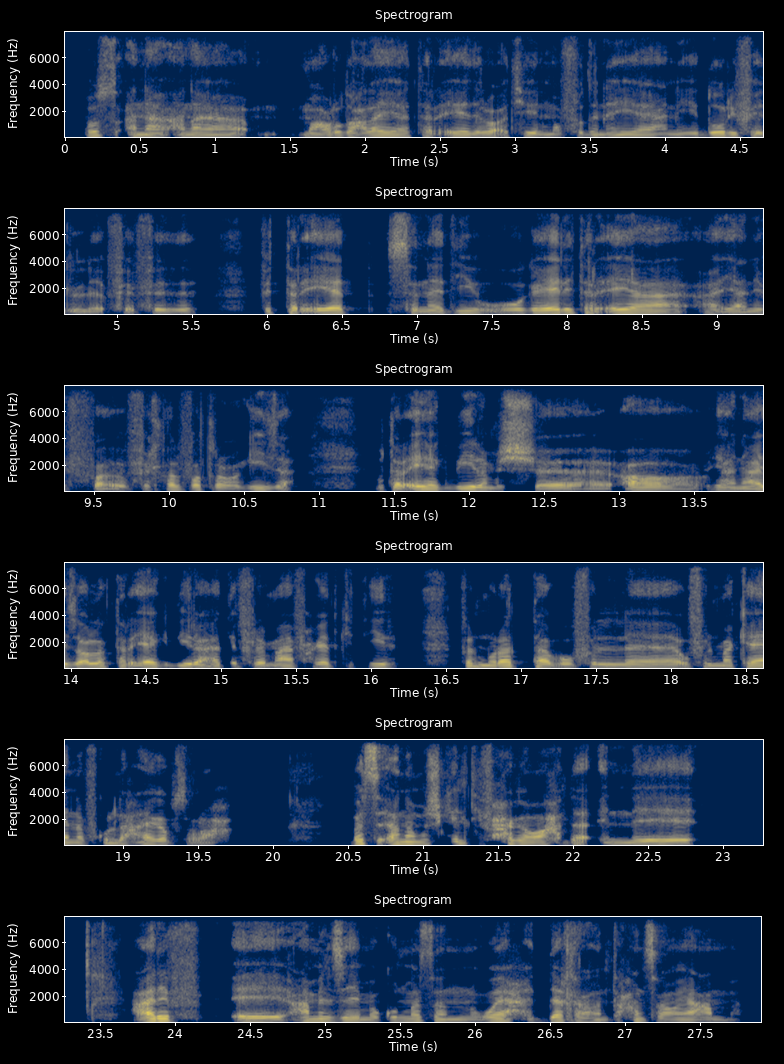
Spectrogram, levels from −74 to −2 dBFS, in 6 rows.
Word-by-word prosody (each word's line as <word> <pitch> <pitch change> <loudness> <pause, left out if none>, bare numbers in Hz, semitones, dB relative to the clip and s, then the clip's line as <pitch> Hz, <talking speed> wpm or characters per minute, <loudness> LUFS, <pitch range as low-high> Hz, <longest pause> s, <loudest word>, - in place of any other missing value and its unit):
بُصّ 150 +1 -2
أنا 110 -3 -2
أنا 105 -1 -2 0.4
معروض - - -1
عليَّ 120 -1 +1
ترقية 115 +3 -3
دلوقتي 110 +3 -2
المفروض 100 0 -8
إن 105 - -6
هي 110 +3 -3
يعني 100 -1 -4
دوري 130 +5 +2
في - - -4
ال - - -6
في - - -7
في 95 -1 -4 0.4
في - - -19
الترقيات 120 +2 +3
السنة 110 +2 -1
دي، 140 +5 -5
وجاية 110 -1 +3
لي 130 0 +3
ترقية 120 -4 +2 0.2
يعني 105 0 -3
في - - -2
في - - -9
خلال 130 -1 -2
فترة 130 +1 -2
وجيزة، 120 +5 -5 0.6
وترقية 125 -2 +4
كبيرة 115 +2 +1
مش 95 -2 +2 0.6
آه 95 -6 +1
يعني 105 -1 -5
عايز 120 +1 +1
أقول 120 +1 +6
لك 125 - -1
ترقية 125 0 +3
كبيرة 115 +2 +1
هتفرِق 110 0 -2
معايا 115 +4 +2
في - - -11
حاجات 120 +1 -1
كتير، 115 -7 -7 0.4
في - - -1
المُرتّب 125 -3 +3
وفي 110 0 -3
ال 105 -1 0
وفي - - -3
المكانة 115 +1 +1
في - - -13
كلّ - - -4
حاجة - - +1
بصراحة، - - -7 0.8
بس - - +5
أنا 135 +4 +3
مشكلتي 145 +5 -3
في - - -1
حاجة 130 -4 +2
واحدة، 120 0 +2
إن 115 -1 -6 1.3
عارف 155 +4 +7 0.2
آآ 110 -2 +4
عامل 145 0 0
زي 125 -1 +1
ما 115 -1 -5
يكون 135 +4 -7
مثلًا 120 -5 -4
واحد 135 0 0
داخل 140 +2 +2
على 110 - -4
امتحان 115 +4 -5
ثانوية 115 0 -2
عامّة، 100 -4 -2
115 Hz, 160 wpm, -25 LUFS, 105-125 Hz, 1.3 s, عارف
